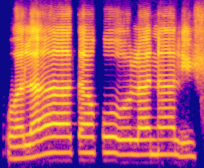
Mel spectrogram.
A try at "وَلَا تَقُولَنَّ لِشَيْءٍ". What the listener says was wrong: Wala taqulanna li nyamber. Nunnya ditahan gunnya.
